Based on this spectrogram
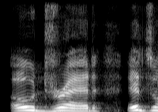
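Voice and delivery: loud, rising panic as the snake swallows; panicked cry. A narrator's reading. Child being swallowed by a boa constrictor, panicked cry. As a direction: cry out in alarm, cut off.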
